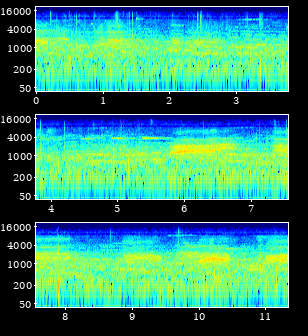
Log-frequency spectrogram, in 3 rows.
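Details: Rooks in Pulford, Chester, England, on 20 May 2018 give harsh, grating caws in bursts every second or two, with other birds and faint St Mary's church bells ringing in the background.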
